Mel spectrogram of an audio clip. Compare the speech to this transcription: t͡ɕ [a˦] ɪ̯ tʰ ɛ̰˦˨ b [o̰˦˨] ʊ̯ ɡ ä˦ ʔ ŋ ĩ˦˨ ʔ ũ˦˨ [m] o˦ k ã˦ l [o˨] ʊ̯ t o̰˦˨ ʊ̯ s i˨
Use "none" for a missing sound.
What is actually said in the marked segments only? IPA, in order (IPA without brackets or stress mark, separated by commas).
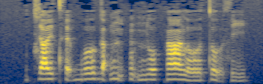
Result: a˦, o˦, ɲ, o˨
